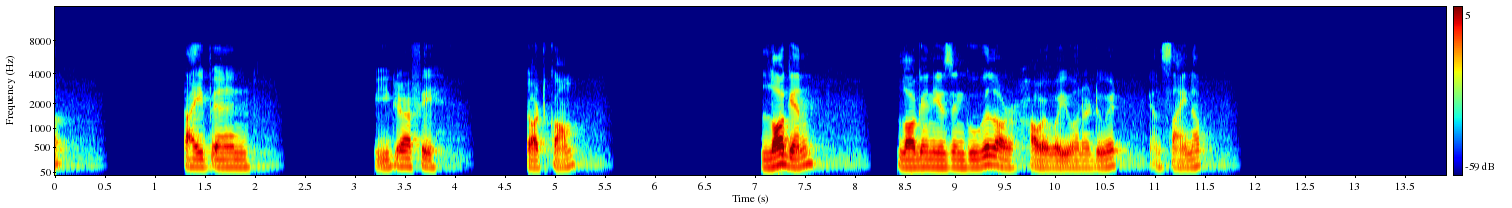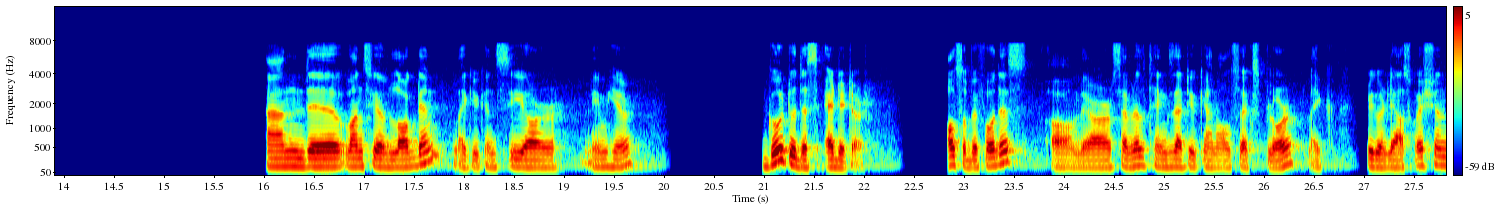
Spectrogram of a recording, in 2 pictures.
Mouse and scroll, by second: 1.6 click, 7.0 click, 8.9 click, 12.0 click, 15.1 middle click, 16.2 middle click, 20.5 middle click.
